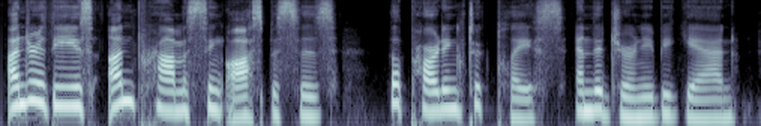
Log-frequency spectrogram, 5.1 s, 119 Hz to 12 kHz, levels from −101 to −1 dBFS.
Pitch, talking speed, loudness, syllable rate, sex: 205 Hz, 140 wpm, -21 LUFS, 5.3 syllables/s, female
